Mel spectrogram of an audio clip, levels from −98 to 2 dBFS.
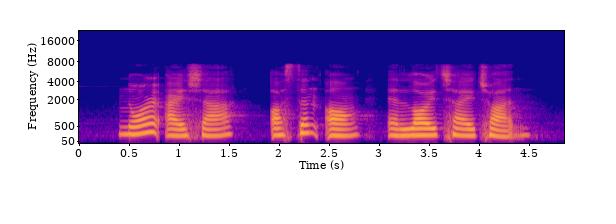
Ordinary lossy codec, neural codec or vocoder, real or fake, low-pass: none; none; real; 7.2 kHz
